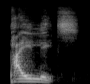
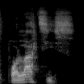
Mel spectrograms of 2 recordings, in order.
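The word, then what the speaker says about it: Pilates: I made this I made this content about pilotes you know that exercise that women do now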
